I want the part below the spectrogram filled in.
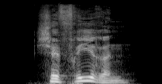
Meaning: to encode
- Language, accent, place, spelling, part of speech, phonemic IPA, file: German, Germany, Berlin, chiffrieren, verb, /ʃɪfˈʁiːʁən/, De-chiffrieren.ogg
